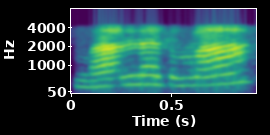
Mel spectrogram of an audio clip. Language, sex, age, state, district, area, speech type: Assamese, female, 30-45, Assam, Tinsukia, urban, conversation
